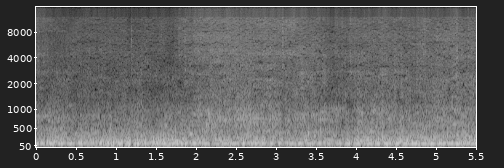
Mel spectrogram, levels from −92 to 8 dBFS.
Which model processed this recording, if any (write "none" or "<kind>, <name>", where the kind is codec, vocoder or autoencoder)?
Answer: codec, SNAC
